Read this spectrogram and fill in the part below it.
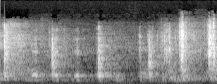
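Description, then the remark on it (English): A door is opened to answer a caller, with a quick run of sharp clicks and rattling knocks, unevenly spaced over a couple of seconds, with no one speaking. “Dennis, you stay right here while I answer the door.”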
